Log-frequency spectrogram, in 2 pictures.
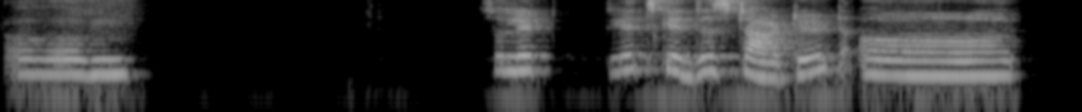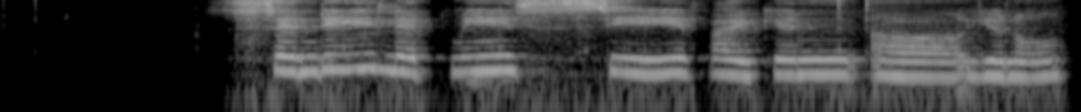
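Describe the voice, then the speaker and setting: A woman with an Indian English accent, hosting a live tarot stream and chatting casually with viewers by name, unhurried and full of fillers. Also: on the high side, darkish tone. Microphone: earphones with mic. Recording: echoey room.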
